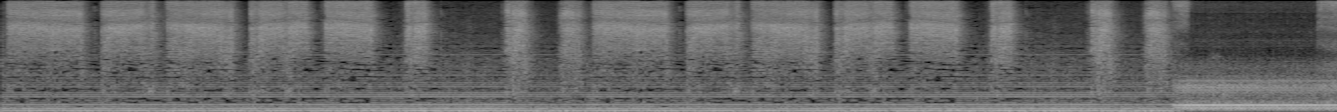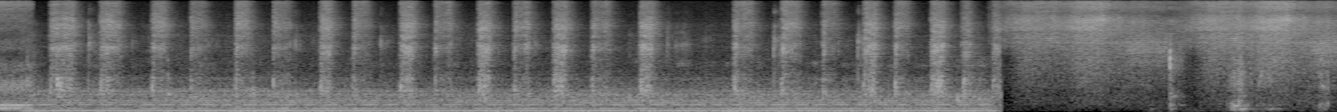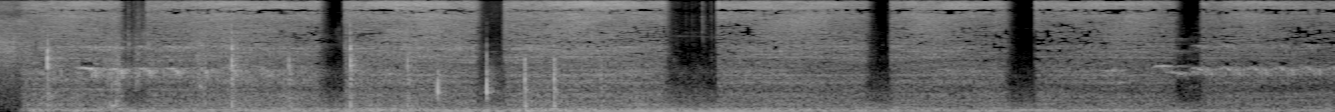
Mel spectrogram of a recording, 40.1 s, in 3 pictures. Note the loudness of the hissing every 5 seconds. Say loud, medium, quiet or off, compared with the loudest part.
loud, loud, loud, loud, loud, loud, loud, medium.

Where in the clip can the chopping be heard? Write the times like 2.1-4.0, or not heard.
24.8-32.8.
